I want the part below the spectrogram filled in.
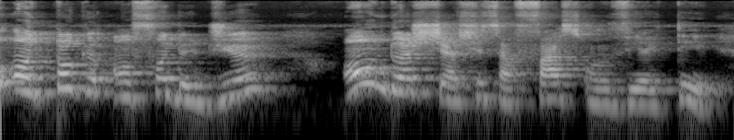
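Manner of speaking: loud, high fervent preaching; preaching at full force. Acted. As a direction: cry it out to the church. Climax of sermon, shouted exhortation.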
